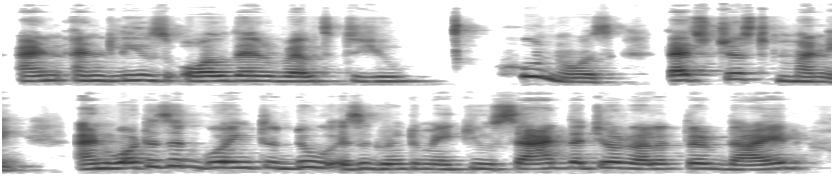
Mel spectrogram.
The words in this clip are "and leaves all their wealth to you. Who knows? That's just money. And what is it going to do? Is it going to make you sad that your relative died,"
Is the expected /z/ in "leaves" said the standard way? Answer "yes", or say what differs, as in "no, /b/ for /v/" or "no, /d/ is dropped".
yes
